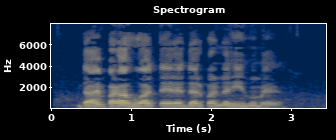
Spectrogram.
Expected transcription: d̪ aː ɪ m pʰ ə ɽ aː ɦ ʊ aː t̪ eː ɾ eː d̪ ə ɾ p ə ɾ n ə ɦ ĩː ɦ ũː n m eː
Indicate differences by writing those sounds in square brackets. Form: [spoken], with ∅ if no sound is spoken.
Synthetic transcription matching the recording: d̪ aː ɪ m [p] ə ɽ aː ɦ ʊ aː t̪ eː ɾ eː d̪ ə ɾ p ə ɾ n ə ɦ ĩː ɦ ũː [∅] m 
